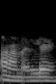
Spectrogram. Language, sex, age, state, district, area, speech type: Malayalam, female, 18-30, Kerala, Wayanad, rural, conversation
